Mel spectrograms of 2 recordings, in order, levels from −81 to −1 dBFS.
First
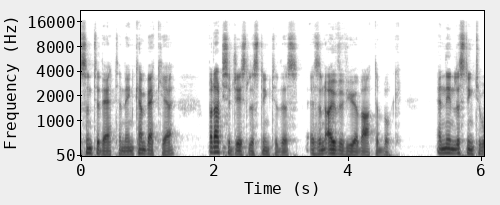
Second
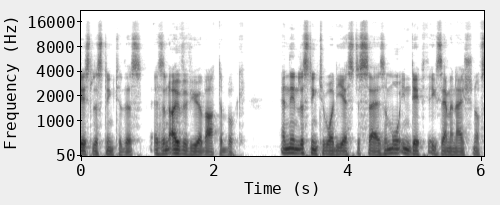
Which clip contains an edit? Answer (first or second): first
